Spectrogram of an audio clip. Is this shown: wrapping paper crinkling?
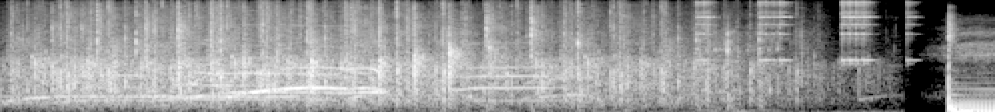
no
